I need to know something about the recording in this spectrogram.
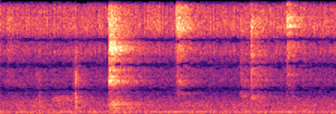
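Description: Faint, scattered light clicks and taps, about five in two seconds, from a bottle of calligraphy ink and an ink dish being handled, over quiet room tone.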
